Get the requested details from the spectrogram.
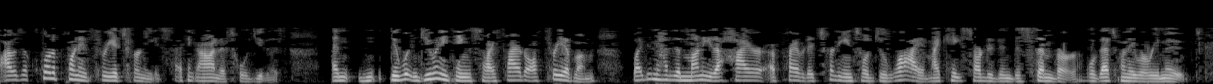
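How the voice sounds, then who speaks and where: A woman's voice: lowish voice, no room sound, lo-fi sound. A middle-aged woman talking casually on the phone about her sons, rambling with many restarts and stammers. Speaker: mother on a phone call.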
